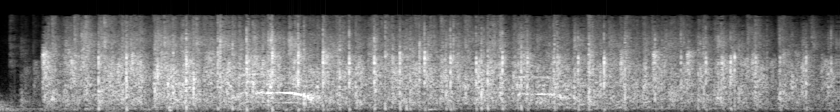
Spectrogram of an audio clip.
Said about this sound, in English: Thank you. I usually get better applause before I start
